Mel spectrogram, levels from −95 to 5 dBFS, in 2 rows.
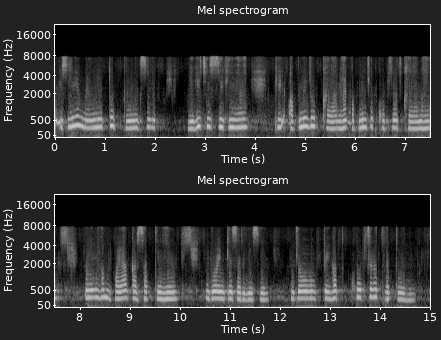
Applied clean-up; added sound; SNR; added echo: neural separator model SepFormer DNS4.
